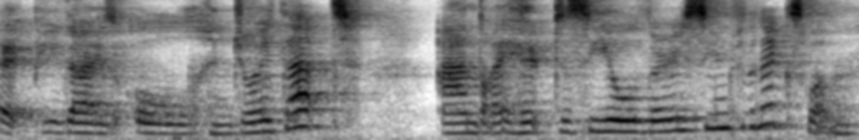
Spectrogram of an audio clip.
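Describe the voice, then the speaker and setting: A woman's put-on character voice at a fairly high pitch, raspy, croaky and hoarse, with lively intonation and a fairly quick pace. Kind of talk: casual video sign-off.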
